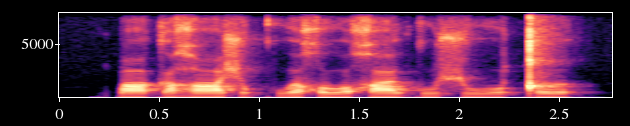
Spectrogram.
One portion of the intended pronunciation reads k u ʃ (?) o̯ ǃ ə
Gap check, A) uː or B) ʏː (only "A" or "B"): A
